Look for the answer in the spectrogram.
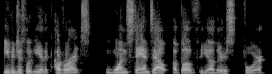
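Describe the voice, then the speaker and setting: A man's voice: mid-range voice, fairly even intonation, moderate pace, fairly bright tone. A man co-hosting a stream, chatting casually about video games and thinking aloud as he goes. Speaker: stream co-host.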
